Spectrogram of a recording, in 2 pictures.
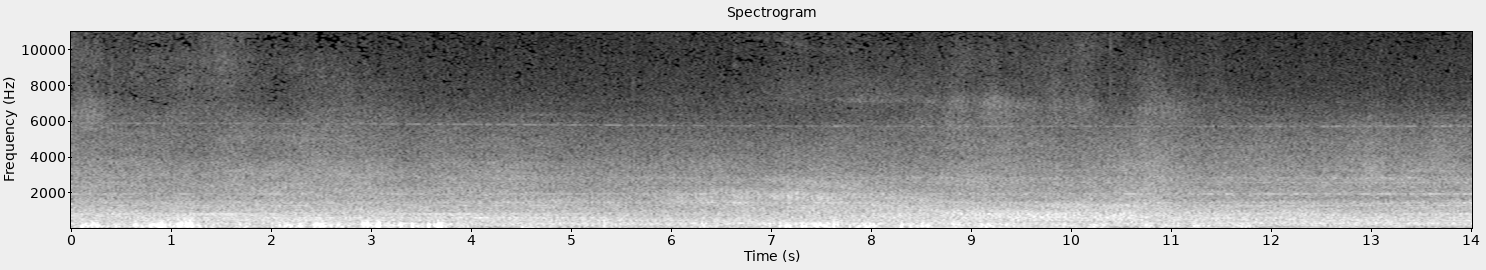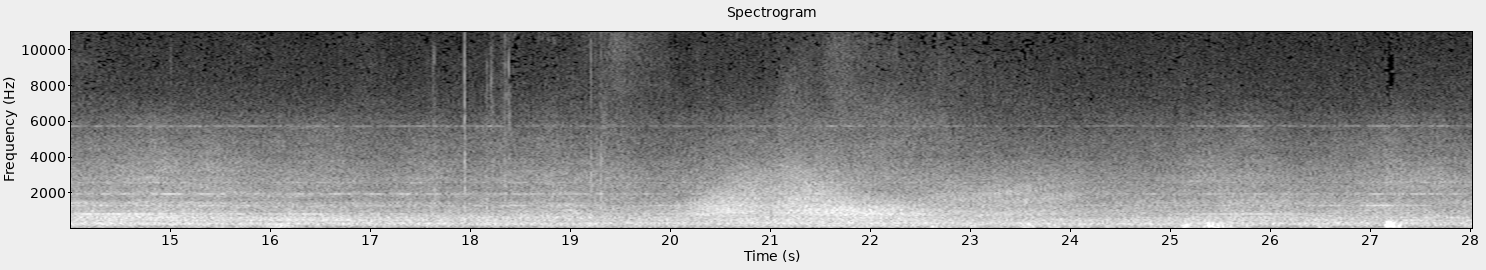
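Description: Airbus A319 jet airliner's CFM56 turbofan engines running at taxi idle: a steady rushing whine with faint high tones, swelling briefly a little past the middle.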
